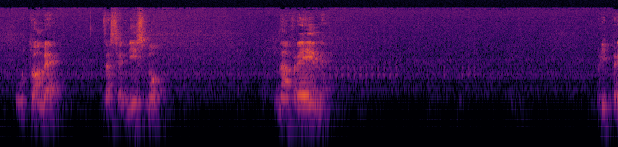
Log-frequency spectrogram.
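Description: An elderly man speaks calmly in short phrases, with pauses.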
